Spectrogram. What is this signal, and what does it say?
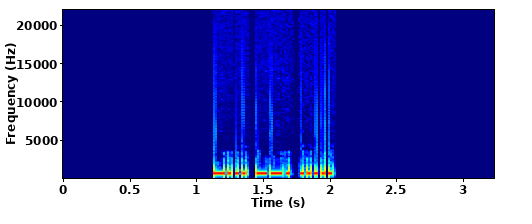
Morse code, heard as a keyed tone, about 44 wpm, 700 Hz. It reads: BG5
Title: Callsign Prefixes for Top 100 DXCC - 45wpm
